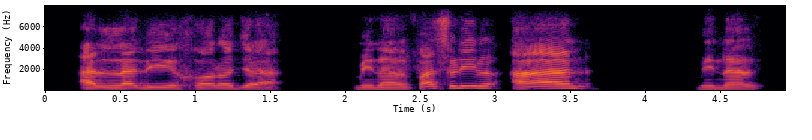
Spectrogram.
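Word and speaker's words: الذي: Itu bacanya alladzi ya, bukan Alladzi. Bukan diganti.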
